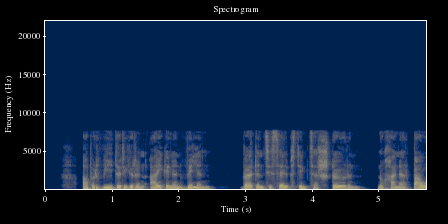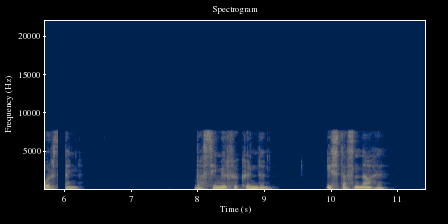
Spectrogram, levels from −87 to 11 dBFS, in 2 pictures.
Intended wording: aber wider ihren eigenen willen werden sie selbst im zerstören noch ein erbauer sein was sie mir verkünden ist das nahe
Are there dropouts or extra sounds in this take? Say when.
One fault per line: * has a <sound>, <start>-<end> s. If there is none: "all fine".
* has a dropout, 5.9-6.0 s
